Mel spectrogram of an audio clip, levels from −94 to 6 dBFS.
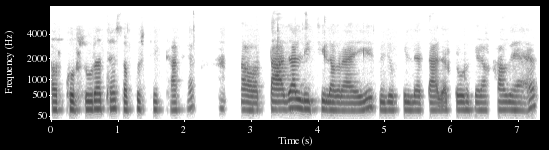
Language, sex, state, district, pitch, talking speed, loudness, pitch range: Hindi, female, Bihar, Purnia, 165 Hz, 170 wpm, -32 LUFS, 160-175 Hz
